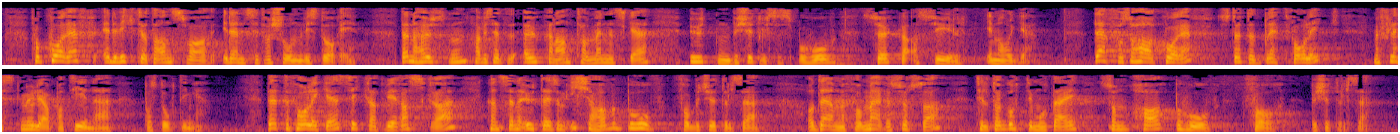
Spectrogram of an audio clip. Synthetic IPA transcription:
fɔʁkʰoːæɾɛfɛʁd̪ɛʋɪkt̪ɪɔt̪ʰɑːɑnsʋɑːʁɪd̪ɛnsɪt̪ʉʋɑʃuːnn̩ʋɪst̪oːʁɪ̰ | d̪̥ɛnːəɦɑʉst̪n̩hɑɾʋɪsɛt̪ːɛt̪ɑʉkɑnəɑnt̪ʰɑːlmɛnːəskəɾʉːt̪nbəʃʏt̪ːəlsəsbəɦuːʋsøːkɑ̰ʔɑ̰syːlʔɪnɔɾɡə̰ | d̪̥æɾfɔʁsɔɦɑʁkʰoːæɾɛfst̪œt̪ːət̪̚bʁɛt̪ːfoːʁliːkmɛflɛst̪mʉːlɪɑʋpʰɑʁt̪ʰiːənəpʰɔst̪uːʁt̪ʰɪŋə̰ | d̪̥ɛt̪ːəfoːʁliːkəsɪkʁəɑt̪ʋɪæɾɑskəʁəkʰɑnsɛnːəʉːt̪̚d̪æɪsɔmɪçːəhɑʋbəhuːʋfɔʁbəʃʏt̪ːəlsə | ʔɔd̪æʁmeːfoːʁmæːʁɛsʉʁsət̪ʰɪlɔt̪ʰɑːɡɔt̪ːɪmuːt̪̚d̪æɪsɔmhɑʁbəɦuːʋfɔʁb̥əʃʏt̪ʰːə̰lsə̰

